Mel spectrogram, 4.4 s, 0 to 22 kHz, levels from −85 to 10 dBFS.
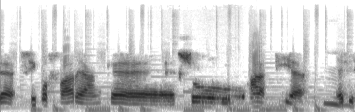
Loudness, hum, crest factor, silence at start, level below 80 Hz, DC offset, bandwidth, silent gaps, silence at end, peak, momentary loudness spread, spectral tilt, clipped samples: -12 LUFS; none; 12 dB; 0 s; -42 dBFS; under 0.1%; 15 kHz; none; 0 s; 0 dBFS; 7 LU; -5.5 dB/octave; under 0.1%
